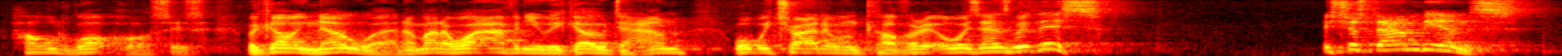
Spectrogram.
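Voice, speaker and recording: An actor playing a weary, fed-up sound engineer in a radio drama, with a blunt, dry delivery. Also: male voice, mid-range voice, big pitch swings, moderate pace, a bit bright. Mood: exasperated.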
